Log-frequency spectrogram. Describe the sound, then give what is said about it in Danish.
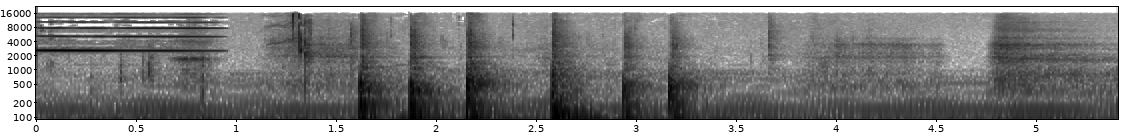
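A steady, high electronic beep from a bug-detecting device (a 'boxwiper') used to search for hidden microphones in Madrid holds for about a second, followed by five sharp, irregular knocks and a brief breathy rush near the end; no one speaks. “Et lidt tvivlsomt bip fra min boxwiper.”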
